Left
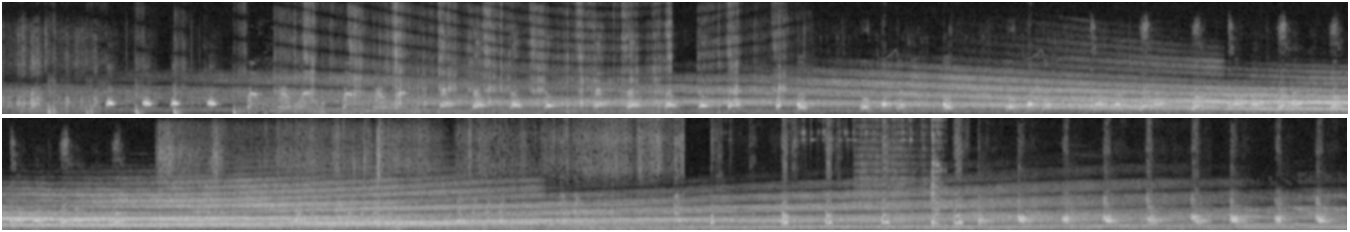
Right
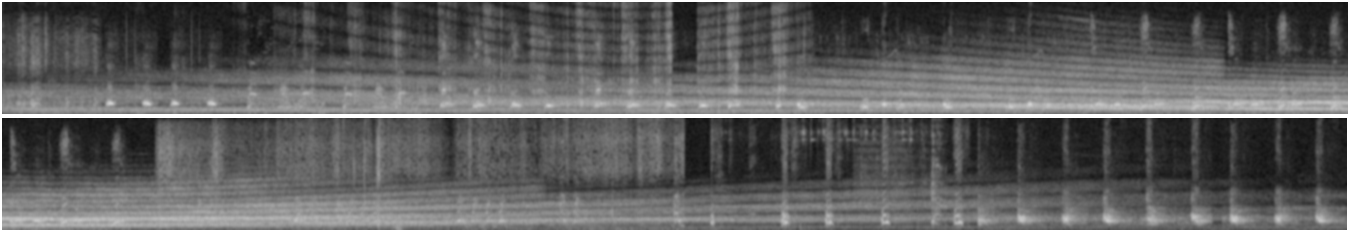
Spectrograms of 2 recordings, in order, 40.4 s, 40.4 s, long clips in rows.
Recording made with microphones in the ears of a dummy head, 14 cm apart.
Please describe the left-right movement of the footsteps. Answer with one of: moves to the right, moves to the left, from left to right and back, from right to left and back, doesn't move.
moves to the right.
